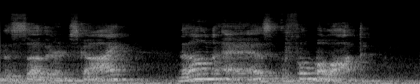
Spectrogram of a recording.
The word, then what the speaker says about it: Fomalhaut: star hovering in the southern sky, known as Fomalhaut. Right there, almost directly in front of us. Looks like Fomalhaut, but it's actually pronounced Fomalhaut.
